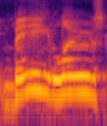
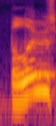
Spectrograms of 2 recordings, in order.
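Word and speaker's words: Belews: look over me i the letter tells me b lose creek blues creek woodcraft appreciate the pronunciation there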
